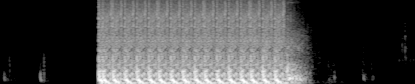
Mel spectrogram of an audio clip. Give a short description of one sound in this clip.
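An automatic rifle fires a loud rapid burst.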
